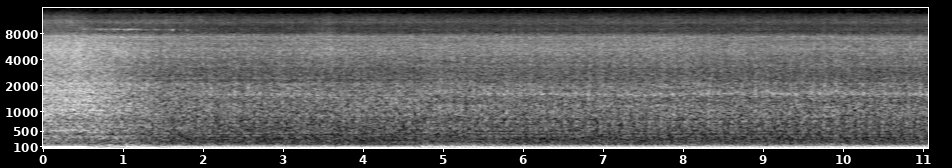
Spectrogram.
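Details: 1963 Corvair engine after vacuum leak fix, new PCV valve fitted and capped: smooth, even low idle sitting a touch fast, no misfires, ticks or hunting; idle mixture at the sweet spot, idle speed still slightly high.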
